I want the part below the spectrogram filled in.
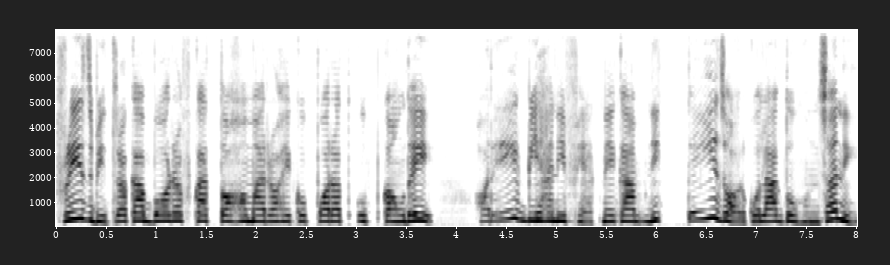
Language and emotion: Nepali, sad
